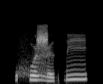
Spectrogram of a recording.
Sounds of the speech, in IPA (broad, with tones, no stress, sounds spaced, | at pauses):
xʷ ɐ˧ ʐ ɨ˩ k͡p i˥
